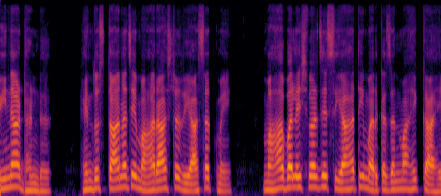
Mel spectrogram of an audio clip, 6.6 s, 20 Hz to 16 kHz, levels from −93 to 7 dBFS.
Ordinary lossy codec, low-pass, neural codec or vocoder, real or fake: none; 14.4 kHz; codec, 44.1 kHz, 7.8 kbps, DAC; fake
